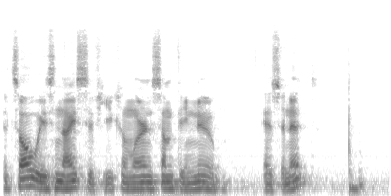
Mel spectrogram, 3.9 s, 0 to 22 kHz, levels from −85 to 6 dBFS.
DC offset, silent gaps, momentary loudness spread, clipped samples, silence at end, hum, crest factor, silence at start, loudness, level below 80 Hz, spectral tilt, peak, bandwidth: under 0.1%; none; 18 LU; under 0.1%; 0.25 s; none; 20 dB; 0.05 s; -35 LUFS; -64 dBFS; -5.5 dB/octave; -16 dBFS; 13 kHz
